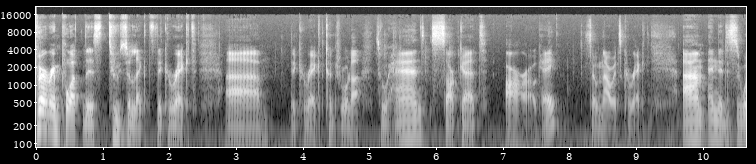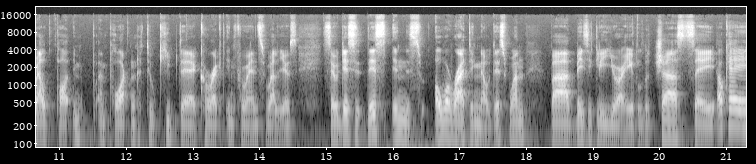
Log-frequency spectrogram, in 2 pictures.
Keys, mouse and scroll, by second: 2.3-5.5 drag, 9.1-10.7 middle drag, 10.7-17.8 drag, 19.5-19.8 drag, 19.8-21.3 scroll down 5.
